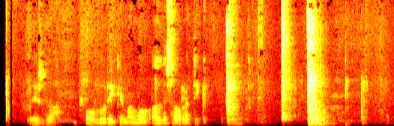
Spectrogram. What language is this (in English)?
Basque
